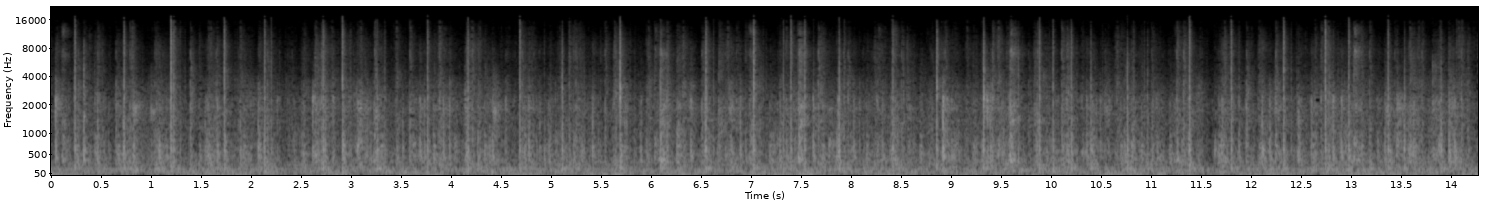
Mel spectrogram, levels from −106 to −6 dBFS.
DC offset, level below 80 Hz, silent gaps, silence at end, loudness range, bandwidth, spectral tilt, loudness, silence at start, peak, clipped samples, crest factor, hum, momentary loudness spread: under 0.1%; -58 dBFS; none; 0 s; 2 LU; 16.5 kHz; -3.5 dB/octave; -47 LUFS; 0 s; -18 dBFS; under 0.1%; 30 dB; none; 4 LU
